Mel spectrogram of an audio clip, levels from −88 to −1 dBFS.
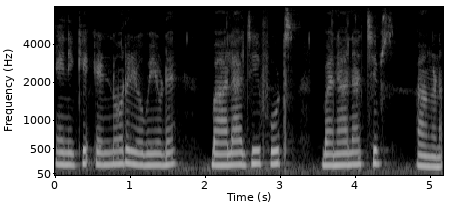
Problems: low volume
